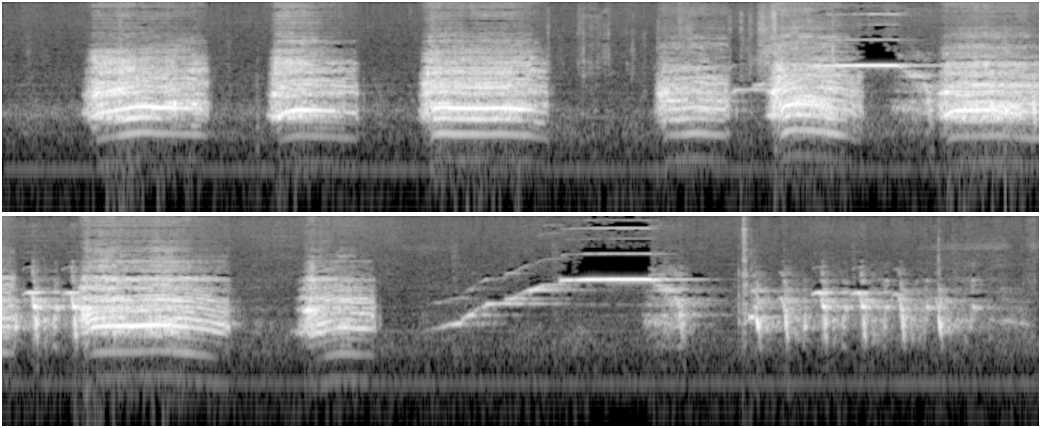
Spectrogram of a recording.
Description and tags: Moose Elk Moose and Elk together
Elk, Moose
